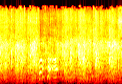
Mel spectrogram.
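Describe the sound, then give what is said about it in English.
A crowd applauds steadily for a couple of seconds, a dense wash of clapping at an even loudness, with a brief vocal whoop or voices mixed in near the middle. “save your applause because it's creeping up”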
